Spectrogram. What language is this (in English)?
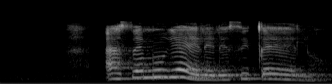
Swati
